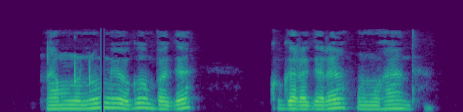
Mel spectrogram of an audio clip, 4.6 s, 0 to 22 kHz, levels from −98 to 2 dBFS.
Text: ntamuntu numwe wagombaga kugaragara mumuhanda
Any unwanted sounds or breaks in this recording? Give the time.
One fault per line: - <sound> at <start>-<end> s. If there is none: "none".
- dropout at 1.0-1.0 s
